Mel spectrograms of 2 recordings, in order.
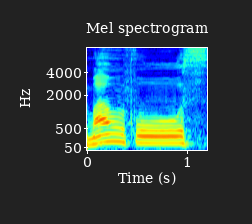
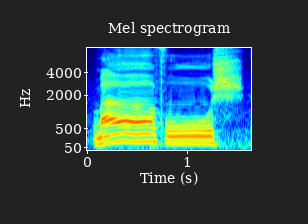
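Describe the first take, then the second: First: The word ends with a plain s sound. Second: The word ends with a spread sh sound. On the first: The speaker calls it wrong. "tertukar dengan sin ... enggak" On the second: The speaker calls it right. "menyebarnya nafas"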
